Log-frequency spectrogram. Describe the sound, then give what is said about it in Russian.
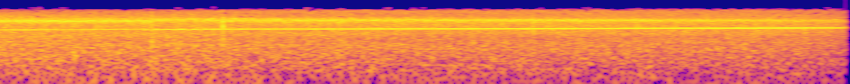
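Space probe audio from inside Saturn's rings, between the planet and the rings: an even, continuous roar of hiss lasting several seconds, with a thin high whistling tone running steadily through it and only a few faint clicks. “А теперь послушайте звук, который издает звук внутри колец, то есть между планетой и кольцами.”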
